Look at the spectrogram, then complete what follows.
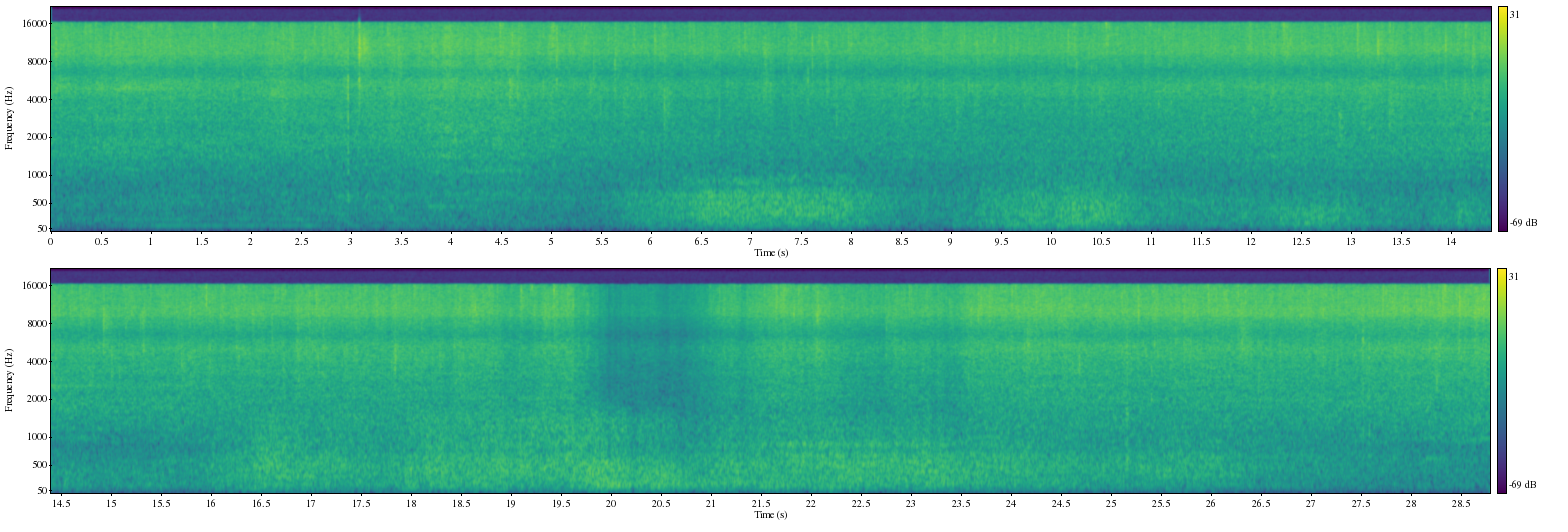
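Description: Steady rain with rolling thunder. A rumble builds about six seconds in and swells twice, then a longer, louder peal comes from about sixteen seconds, peaks a few seconds later and slowly dies away.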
